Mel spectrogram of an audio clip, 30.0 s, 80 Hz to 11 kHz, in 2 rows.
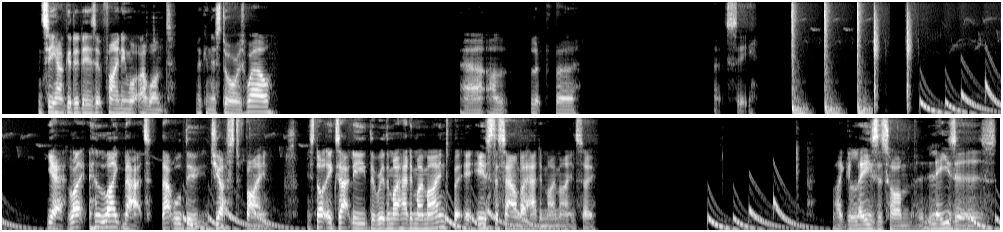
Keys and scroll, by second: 26.9 super+Tab.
